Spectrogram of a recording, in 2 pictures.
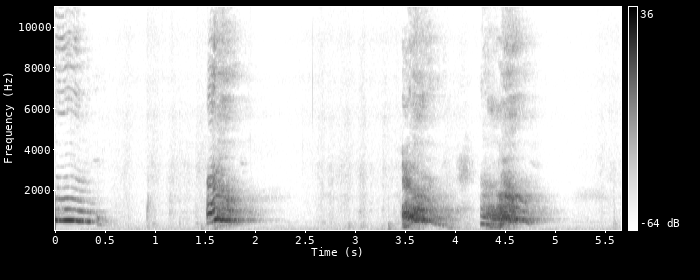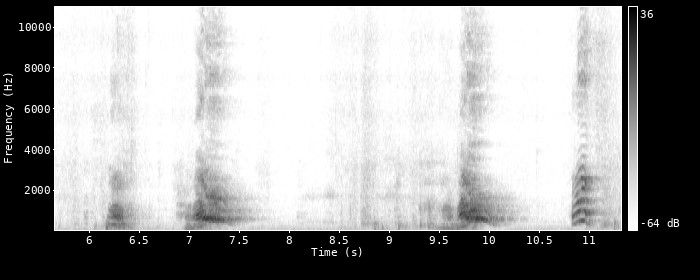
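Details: Beagle barking in short bursts, about nine barks in eleven seconds at uneven intervals, some in close pairs, with quiet gaps between.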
